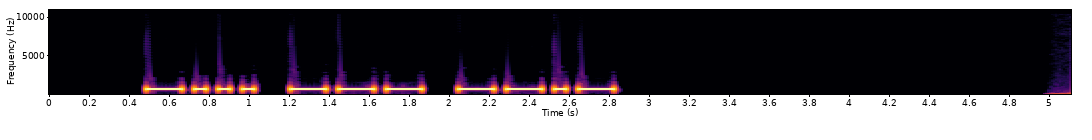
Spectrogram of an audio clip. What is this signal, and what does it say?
Morse code, heard as a keyed tone, about 20 wpm, 700 Hz. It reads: BOQ
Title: USA Call Sign Postfixes - 3 Letters 20wpm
